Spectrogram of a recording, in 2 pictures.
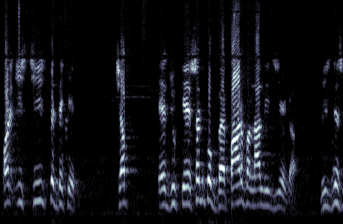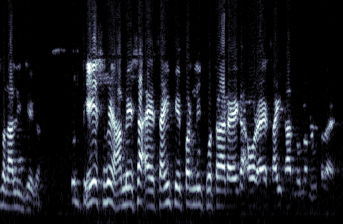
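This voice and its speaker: A man speaking as a guest in a political debate, raising pointed questions in a measured way. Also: fairly high pitch, breathy edge, muffled recording. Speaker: panel guest.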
